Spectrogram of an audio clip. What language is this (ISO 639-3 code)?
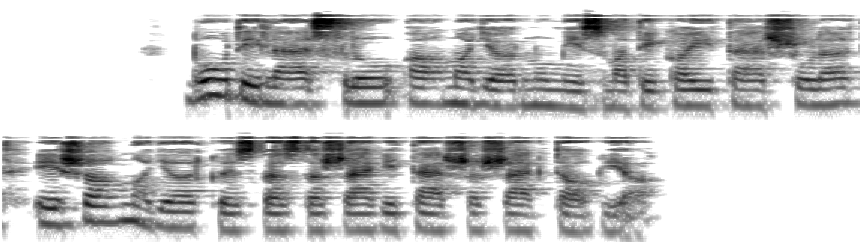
hun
